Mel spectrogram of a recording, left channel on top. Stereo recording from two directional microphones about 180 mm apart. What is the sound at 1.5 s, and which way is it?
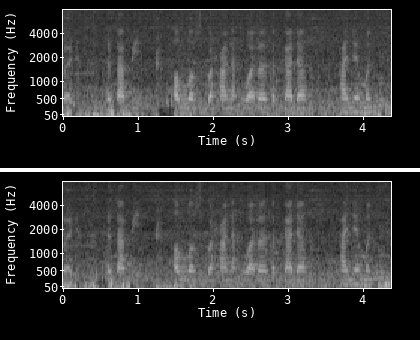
A man's voice, 5° left (ahead or behind).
